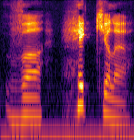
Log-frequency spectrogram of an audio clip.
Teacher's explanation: the stress you can see is on the second syllable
